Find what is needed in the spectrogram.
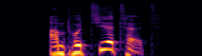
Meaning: inflection of amputieren: 1. second-person plural preterite 2. second-person plural subjunctive II
- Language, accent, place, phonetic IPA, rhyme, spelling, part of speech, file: German, Germany, Berlin, [ampuˈtiːɐ̯tət], -iːɐ̯tət, amputiertet, verb, De-amputiertet.ogg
